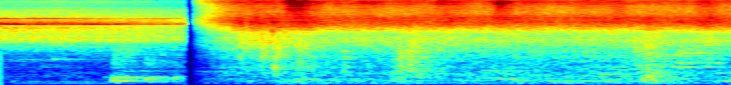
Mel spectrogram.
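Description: Steady high-pitched hiss with a few faint ticks, broken by a brief dropout about a second and a half in.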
